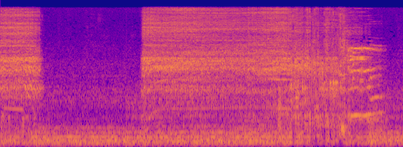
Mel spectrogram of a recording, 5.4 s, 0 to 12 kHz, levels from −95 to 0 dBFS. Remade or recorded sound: recorded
